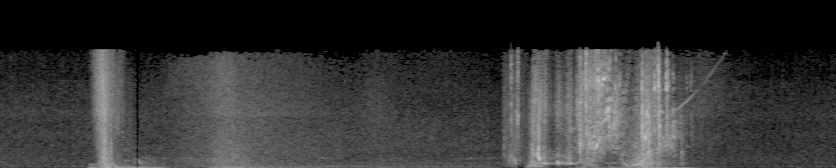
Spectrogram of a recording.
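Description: Wind rushes loudly past a falling figure.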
